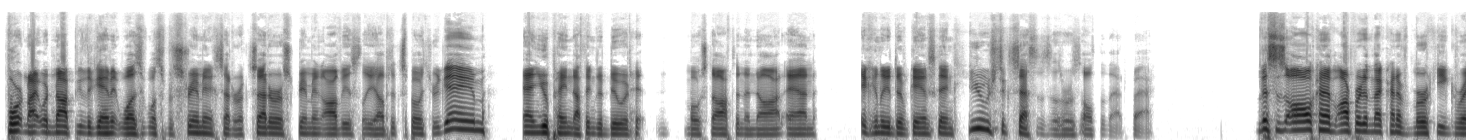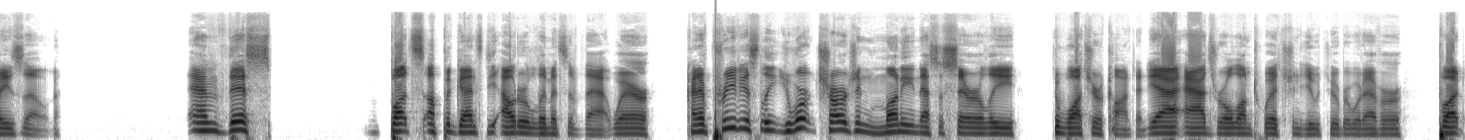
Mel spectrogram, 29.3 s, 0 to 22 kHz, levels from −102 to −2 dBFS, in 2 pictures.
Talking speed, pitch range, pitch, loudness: 190 wpm, 120-155 Hz, 130 Hz, -20 LUFS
